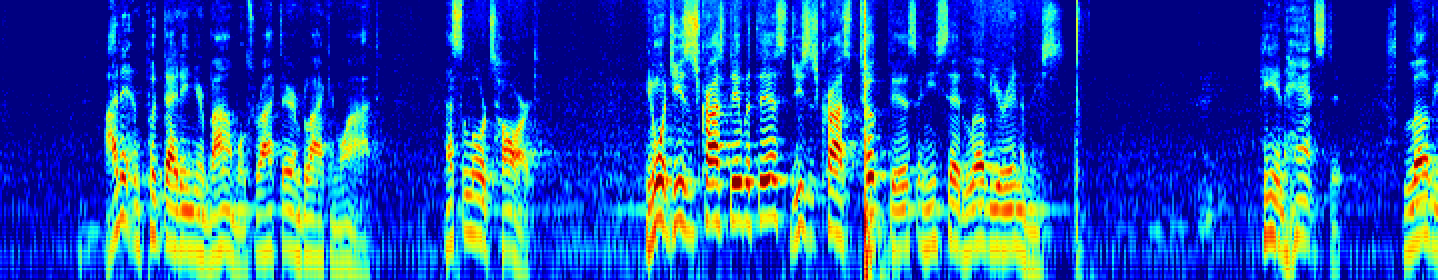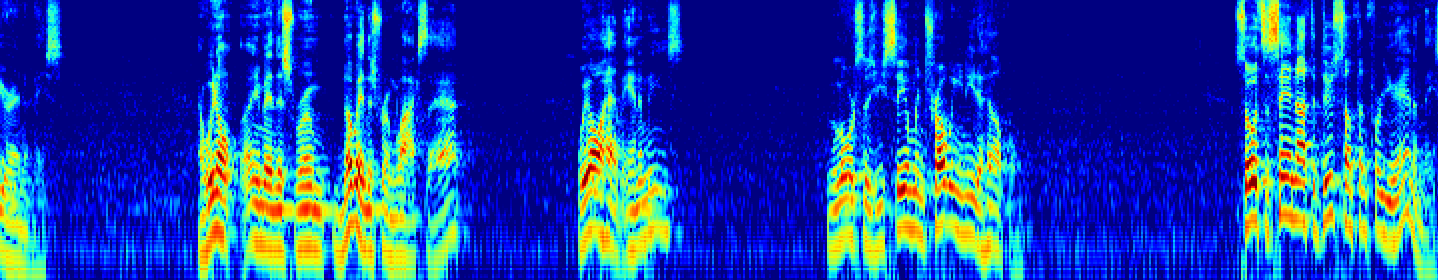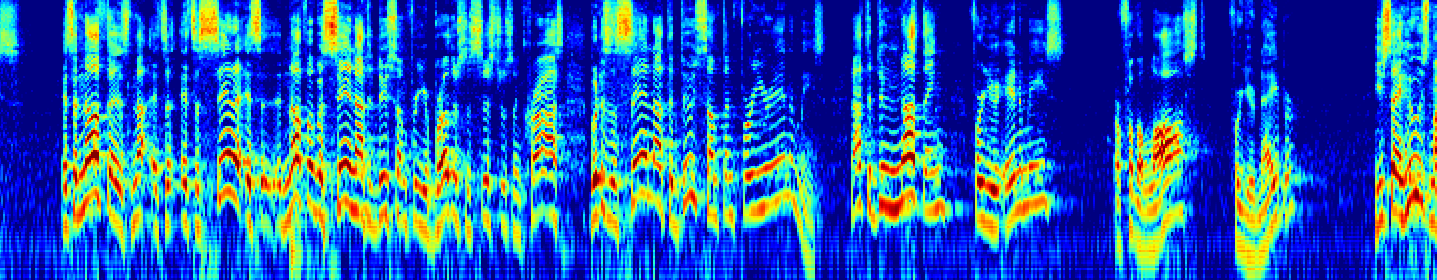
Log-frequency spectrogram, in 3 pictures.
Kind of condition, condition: setting, large echoing room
